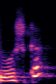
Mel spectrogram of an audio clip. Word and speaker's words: Wushke: here to meet christine wushka and am i actually pronouncing your surname right um i i that is correct also yeah no it's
